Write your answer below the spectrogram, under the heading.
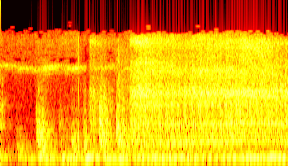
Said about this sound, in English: There it is again. That's a barn door. That's what it is. I'd know that squeak anywhere. It's that barn door out there, Lum.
